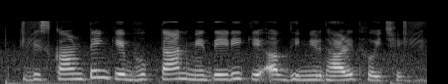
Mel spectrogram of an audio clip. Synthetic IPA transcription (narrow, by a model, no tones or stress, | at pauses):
ɖiskaʊɳʈiŋɡkebʱukt̪anmed̪eɽikeʔəbd̪ʱiniɾd̪ʱaɾit̪ɦojt͡ʃʰi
